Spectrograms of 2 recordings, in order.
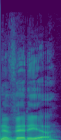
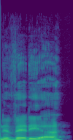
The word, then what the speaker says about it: Nvidia: Let's just start saying Nvidia, too, while we're at it.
